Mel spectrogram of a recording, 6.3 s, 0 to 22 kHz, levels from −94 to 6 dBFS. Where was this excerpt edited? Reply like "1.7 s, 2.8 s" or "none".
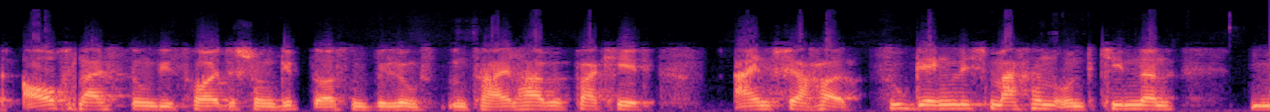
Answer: none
